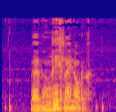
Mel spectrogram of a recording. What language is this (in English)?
Dutch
